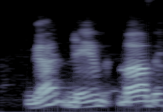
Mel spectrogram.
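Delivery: loud, high-pitched outburst. Urged to do the best impression they can, a Hank Hill impression. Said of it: "the best impression I can do is Hank Hill".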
